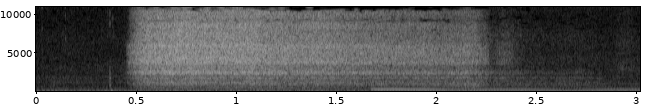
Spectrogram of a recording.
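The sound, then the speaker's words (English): A deep breath drawn in during a guided breathing meditation: one long, airy inhalation lasting about two seconds, steady and fairly loud, with a low sustained drone joining partway through. “So let's take another deep breath. Bring it from your toes, honey. Bring it all the way up from your toes and bring it to the top of your head. Breathe with that intention.”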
